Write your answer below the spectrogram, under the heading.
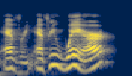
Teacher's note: every pula totalmente esse E, vai direto do V pro R. Every, everywhere, para no where, com a língua enrolada, não vai até o E, tá?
